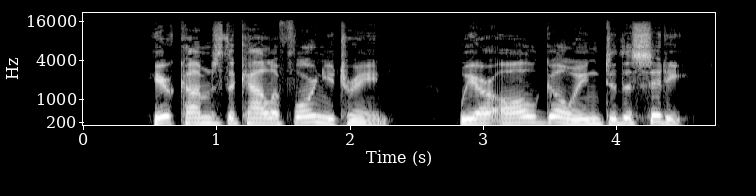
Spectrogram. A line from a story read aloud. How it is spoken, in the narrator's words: Elder White exclaimed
